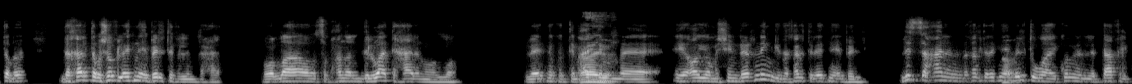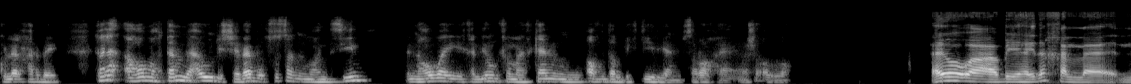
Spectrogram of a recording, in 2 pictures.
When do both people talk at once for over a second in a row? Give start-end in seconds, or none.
none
